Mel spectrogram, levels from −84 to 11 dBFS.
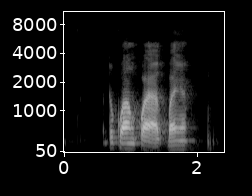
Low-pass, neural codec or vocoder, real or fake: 7.2 kHz; codec, 16 kHz, 4 kbps, X-Codec, HuBERT features, trained on balanced general audio; fake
